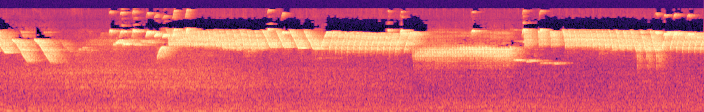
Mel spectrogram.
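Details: A kept canary sings in duet, with a long varied song of quick descending trills, pulsed rolls and a steady lower whistled tour, pausing briefly after a second before resuming strongly.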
